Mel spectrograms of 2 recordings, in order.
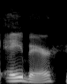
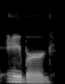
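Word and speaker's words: Åberg: Ludwig Aber, who I guess it's I've been saying Ludwig Aberg, because I know, we've all been saying it wrong.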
